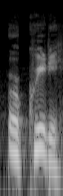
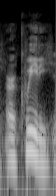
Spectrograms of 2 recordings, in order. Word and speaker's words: Urquidy: Urquidy? – Urquidy. – Urquidy.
